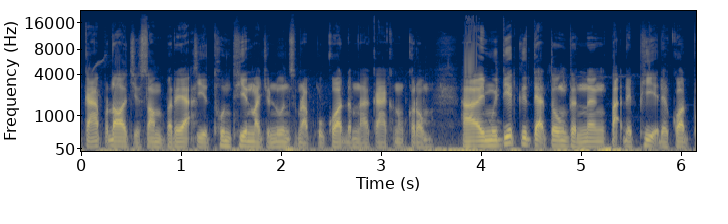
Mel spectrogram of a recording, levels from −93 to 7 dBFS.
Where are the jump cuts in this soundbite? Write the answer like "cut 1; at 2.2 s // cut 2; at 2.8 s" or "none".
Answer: cut 1; at 1.1 s // cut 2; at 3.6 s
